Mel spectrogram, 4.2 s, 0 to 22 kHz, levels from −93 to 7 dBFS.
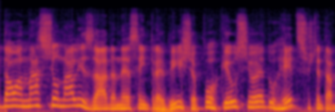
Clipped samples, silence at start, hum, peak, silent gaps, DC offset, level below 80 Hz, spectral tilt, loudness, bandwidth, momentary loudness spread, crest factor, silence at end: under 0.1%; 0 s; none; -6 dBFS; none; under 0.1%; -42 dBFS; -6 dB/octave; -22 LUFS; 13.5 kHz; 3 LU; 16 dB; 0 s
